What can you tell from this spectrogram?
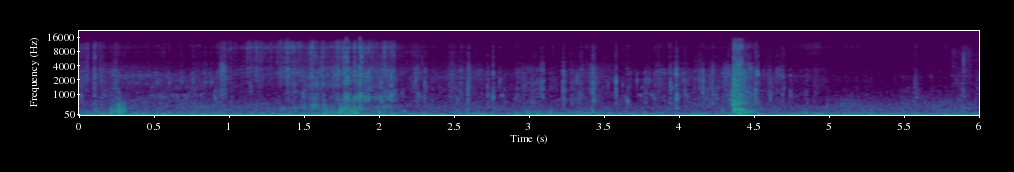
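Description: Wind buffeting the microphone while a wooden pigeon cage is handled, with rustles and scattered clicks, and one sharp knock a little over four seconds in.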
